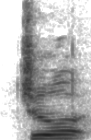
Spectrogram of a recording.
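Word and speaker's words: 着: This particle is pronounced 遮. It's a fairly important structural particle. We'll see it more and more as we go on in Chinese. What does it mean? Well, 遮 signifies the continuation of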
